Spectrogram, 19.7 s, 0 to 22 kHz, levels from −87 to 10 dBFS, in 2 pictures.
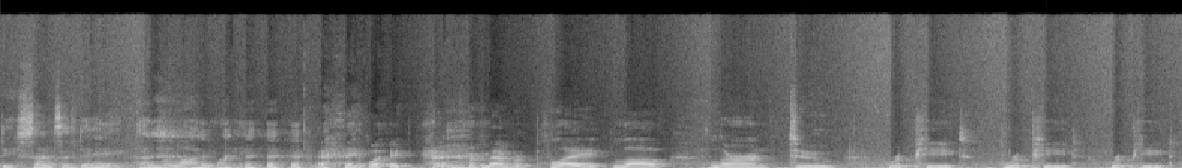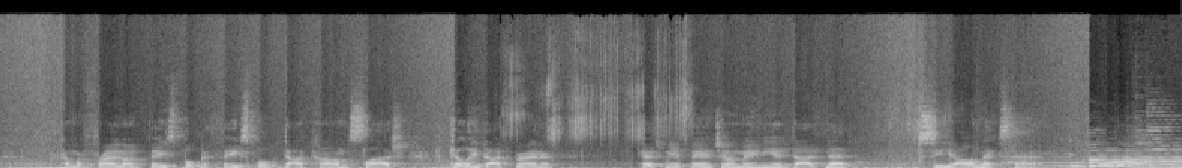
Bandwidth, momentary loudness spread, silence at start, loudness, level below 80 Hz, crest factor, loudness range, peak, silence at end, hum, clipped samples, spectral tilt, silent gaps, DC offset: over 20 kHz; 7 LU; 0 s; -12 LUFS; -22 dBFS; 12 dB; 2 LU; 0 dBFS; 0 s; none; under 0.1%; -5 dB/octave; none; under 0.1%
